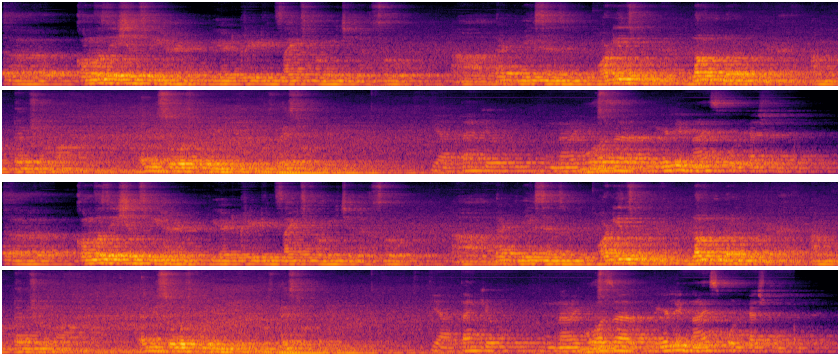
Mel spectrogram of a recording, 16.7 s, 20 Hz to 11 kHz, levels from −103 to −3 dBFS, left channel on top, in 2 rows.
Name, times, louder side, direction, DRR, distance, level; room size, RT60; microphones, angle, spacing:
voice 1, 0.1-0.5 0.7-4.0 4.5-9.2 9.7-11.8 14.1-14.4, right 1 dB, 10° right, -7 dB, 1.4 m, -27 dB
sound 1, 3.5-15.1, equal, 35° right, 0.8 m, -39 dB
voice 2, 12.6-13.4 13.6-16.3, right 1 dB, 75° right, 1 dB, 0.8 m, -29 dB
7.7 x 4.3 x 4.7 m, 2.6 s
head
